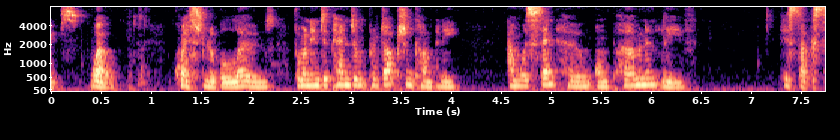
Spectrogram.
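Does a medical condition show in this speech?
No.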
